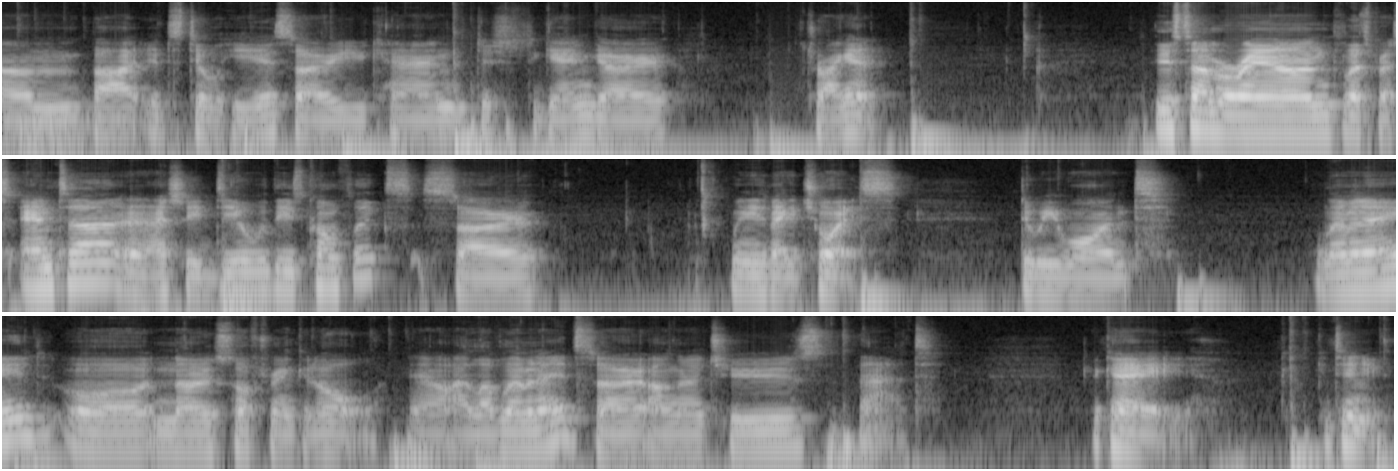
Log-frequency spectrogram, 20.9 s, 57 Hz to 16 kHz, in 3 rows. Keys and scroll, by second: 0.1 Tab, 0.2 Tab, 2.3 ctrl+p, 4.5 Return, 8.1 Return, 11.3 Return, 12.8 Down, 14.0 Up, 15.9 Down, 18.1 space, 20.4 Return.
